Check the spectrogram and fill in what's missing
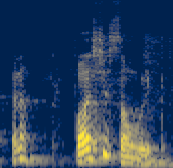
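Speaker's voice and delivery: normal talking voice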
